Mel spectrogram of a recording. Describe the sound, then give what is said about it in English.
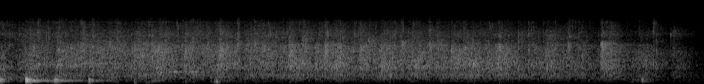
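A steady round of applause from a group, given to God: dense crackling claps sustained for several seconds with no one speaking, swelling slightly near the end before tapering off. “Give a round of applause to God.”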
